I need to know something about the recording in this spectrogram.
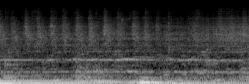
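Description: Live ensemble music with a deep, held bass note and a low thump about one and a half seconds in.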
